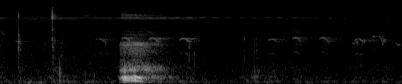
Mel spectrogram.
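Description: Small birds chirping in a quick series of short, high notes repeated throughout, with a brief louder, lower sound a little over a second in.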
